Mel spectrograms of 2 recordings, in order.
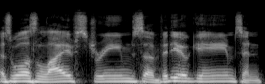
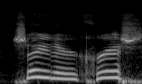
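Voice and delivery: put-on old man voice, much higher, quieter; 14 semitones higher, 8 dB quieter than usual. Demonstrating the voice people think he is doing, an old man voice. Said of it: "people think I'm doing the old guy".

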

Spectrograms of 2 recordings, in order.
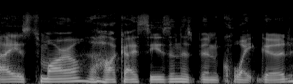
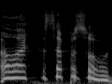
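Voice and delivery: very high, squeaky little animal voice; 3 dB quieter than usual. Voicing an audience member's comment: squeaky little animal voice. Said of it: "That was your voice".

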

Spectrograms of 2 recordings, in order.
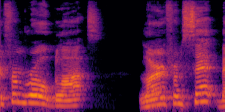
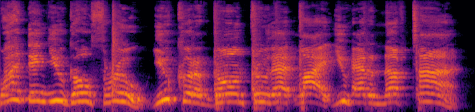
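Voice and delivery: play-acted, high-pitched, berating yell; 6 semitones higher, 4 dB louder than usual. Speaker recalls yelling at drivers who didn't go through a light: retelling yelling at drivers. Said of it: "And now I'm yelling at them".

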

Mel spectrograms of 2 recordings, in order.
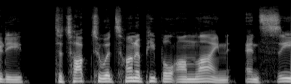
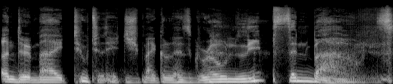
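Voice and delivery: cartoon villain voice with big swooping pitch swings; 3 semitones lower than usual. Host talking about now being married, speaking in a Shredder voice. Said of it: "like the Shredder voice?".

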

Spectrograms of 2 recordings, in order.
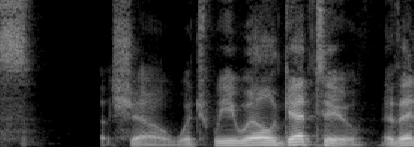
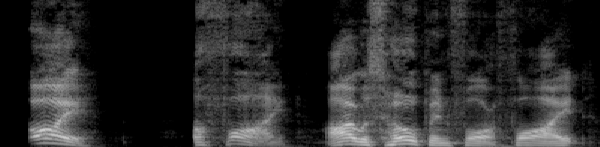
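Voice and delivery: high, put-on Australian accent; 6 semitones higher, 3 dB louder than usual. The speaker voices a character in an Australian accent. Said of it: "the Australian".

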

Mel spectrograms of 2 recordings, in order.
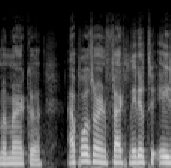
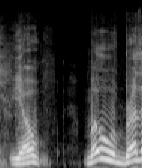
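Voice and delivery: mocking moo, louder; 2 semitones higher, 5 dB louder than usual. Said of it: "is that what you fucking say?".

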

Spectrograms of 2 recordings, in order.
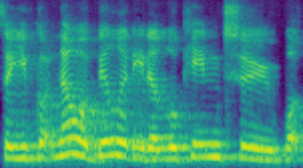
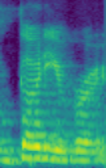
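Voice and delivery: put-on, slow, really intense delivery; 2 semitones lower than usual. Describing a father coming home to his child, retelling an intense command. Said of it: "he says with real intensity in his voice".

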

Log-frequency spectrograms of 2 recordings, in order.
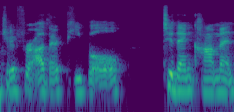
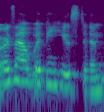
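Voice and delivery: high, put-on old-lady Southern accent; 6 semitones higher than usual. Retelling a video of a little girl, the speaker quotes her in an old lady Southern accent. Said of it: "in this really old lady Southern accent".

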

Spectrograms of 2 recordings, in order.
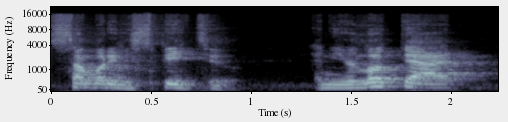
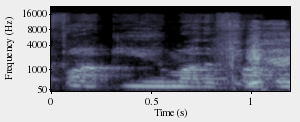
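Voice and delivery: mock screaming, thrown up high; 5 semitones higher, 5 dB quieter than usual. Retelling a woman on the rushed field: imitating someone screaming. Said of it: "She's screaming at me".

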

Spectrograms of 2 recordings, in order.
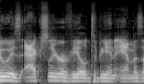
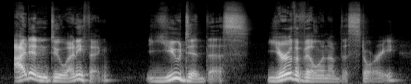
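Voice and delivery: mock smug, self-satisfied know-it-all villain gloating. Retelling a fight scene where Reverse Flash answers Barry: smug Reverse Flash voice. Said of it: "He's so smug".

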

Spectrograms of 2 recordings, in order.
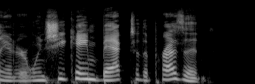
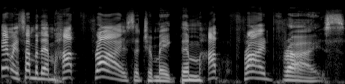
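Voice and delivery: fake old-fashioned voice. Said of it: "Does he talk old-timey?".

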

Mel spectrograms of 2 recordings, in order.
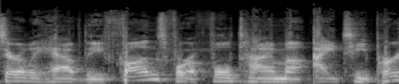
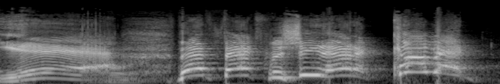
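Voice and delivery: very high, swooping, long drawn-out yell. Retelling a reaction to a favorite movie scene: yelling. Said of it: "Don't yell so loud".

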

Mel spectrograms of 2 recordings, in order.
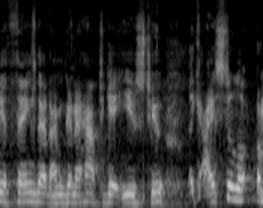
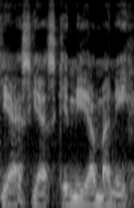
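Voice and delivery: little put-on goblin voice, lower; 7 semitones lower than usual. Describing a goblin in the Hogwarts game, the speaker does a little goblin voice. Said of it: "the little goblin's like".

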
